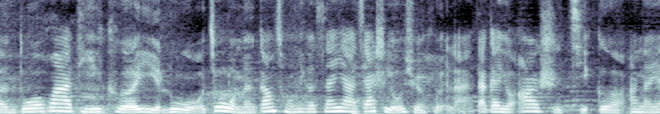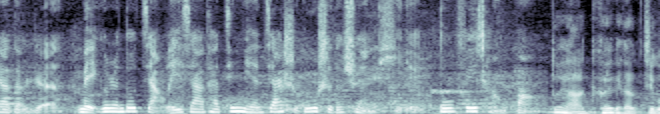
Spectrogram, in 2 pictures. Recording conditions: busy venue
